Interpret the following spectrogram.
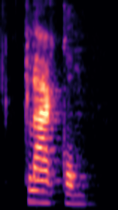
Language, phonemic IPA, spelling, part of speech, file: Dutch, /ˈklarˌkɔm/, klaarkom, verb, Nl-klaarkom.ogg
- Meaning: first-person singular dependent-clause present indicative of klaarkomen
